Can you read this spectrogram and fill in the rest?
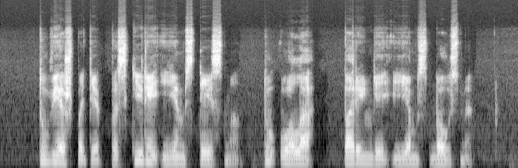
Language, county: Lithuanian, Kaunas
